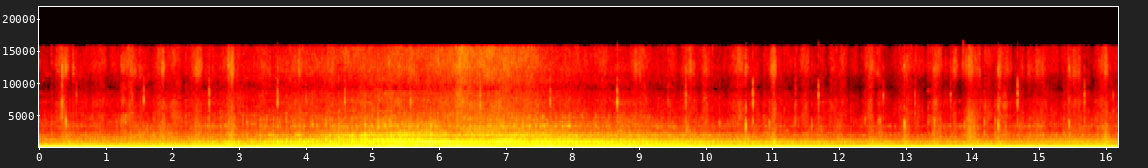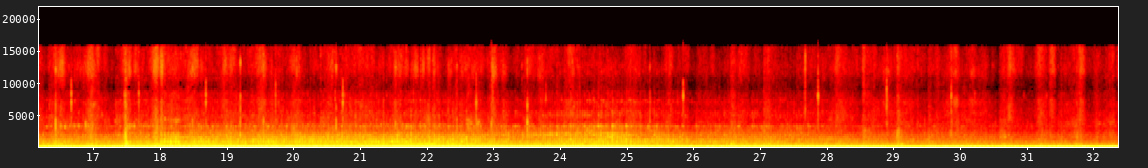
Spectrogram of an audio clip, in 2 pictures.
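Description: Idling lorry diesel engines, a steady low rumble that grows louder past the middle and eases near the end.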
